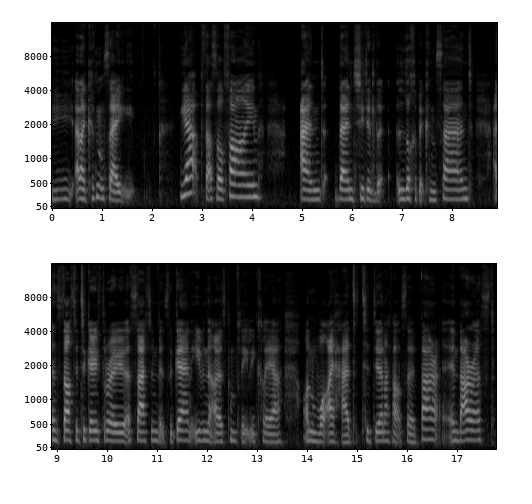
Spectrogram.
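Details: Adult woman with a self-reported stammer: stuttering.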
